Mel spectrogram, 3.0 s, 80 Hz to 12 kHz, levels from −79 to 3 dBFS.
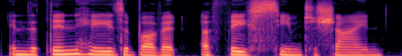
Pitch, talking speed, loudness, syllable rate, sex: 175 Hz, 220 wpm, -15 LUFS, 5.6 syllables/s, female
